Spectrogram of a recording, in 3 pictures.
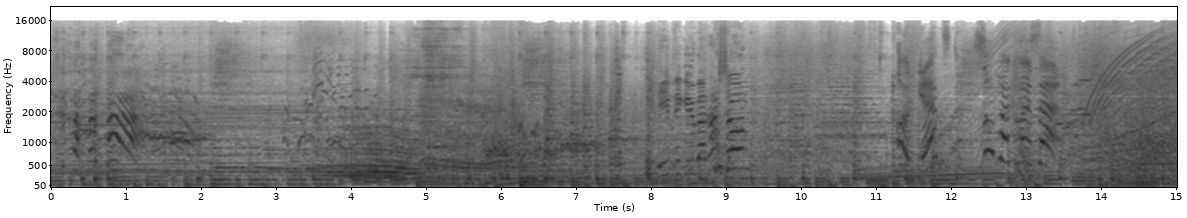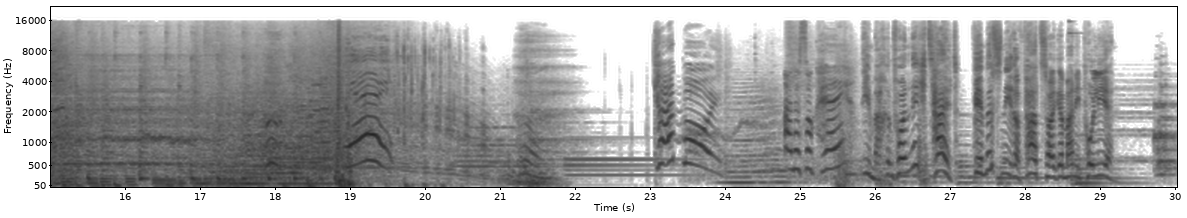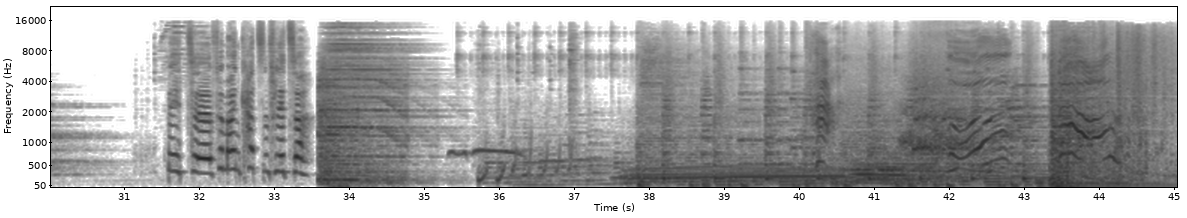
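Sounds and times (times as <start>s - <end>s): background music: 0.0s - 31.1s, 33.6s - 45.0s
cartoon race cars speeding past: 3.1s - 8.0s, 9.2s - 18.8s, 37.6s - 42.9s.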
